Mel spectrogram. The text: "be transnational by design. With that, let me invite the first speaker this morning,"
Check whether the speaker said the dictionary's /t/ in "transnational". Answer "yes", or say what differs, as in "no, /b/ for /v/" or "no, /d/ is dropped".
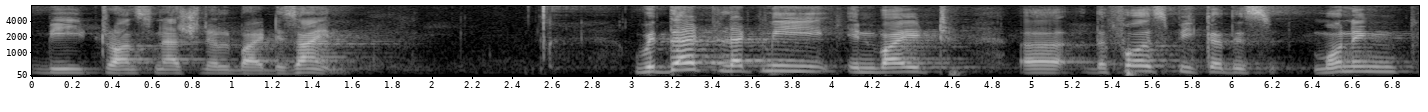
yes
